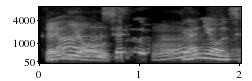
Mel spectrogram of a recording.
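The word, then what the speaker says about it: Grengiols: das musst du mir helfen, wie man das ausspricht. Ich habe es wahrscheinlich immer falsch ausgesprochen. Grenjolz? Grenjolz? Grenjolz. Grenjols. Ja, ah. genau, ja.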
